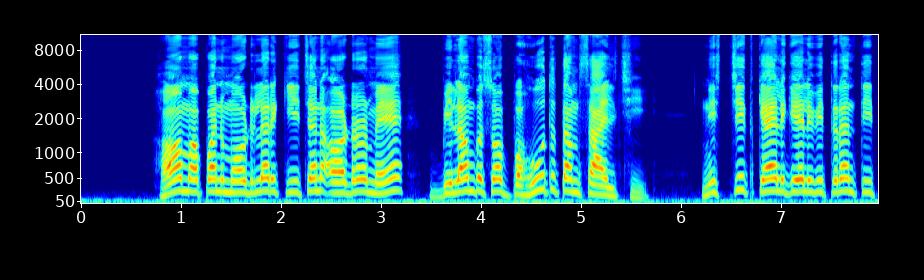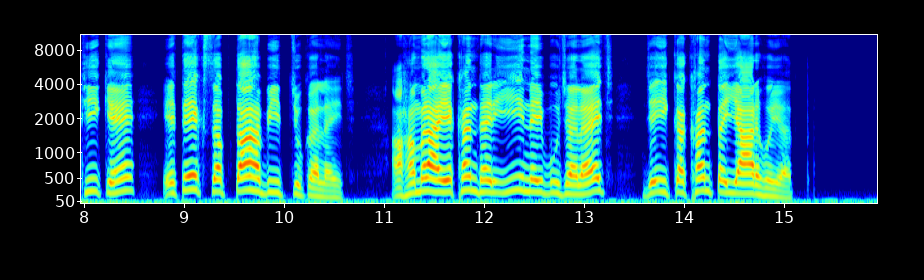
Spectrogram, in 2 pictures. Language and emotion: Maithili, angry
